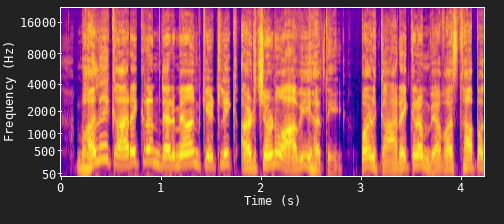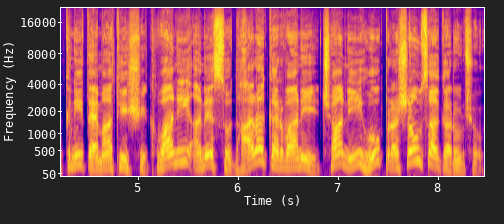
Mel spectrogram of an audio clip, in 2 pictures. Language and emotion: Gujarati, happy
